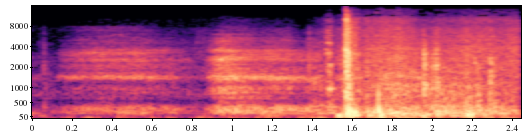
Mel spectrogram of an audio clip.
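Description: A hand tool prising at a plastic seat-rail trim cover: light scraping and handling noise, with one sharp click about one and a half seconds in.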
